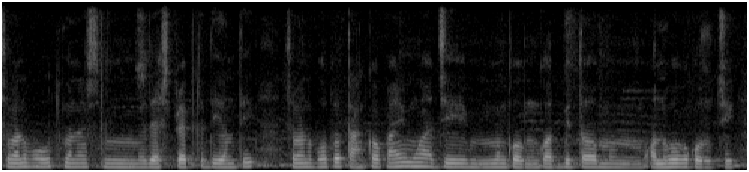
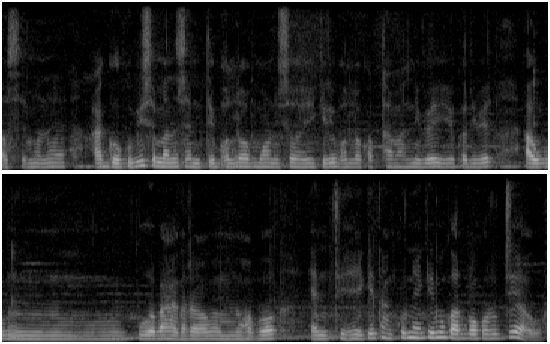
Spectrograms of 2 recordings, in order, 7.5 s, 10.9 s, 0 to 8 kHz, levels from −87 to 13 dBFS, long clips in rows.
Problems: background sounds at intervals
